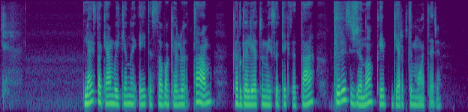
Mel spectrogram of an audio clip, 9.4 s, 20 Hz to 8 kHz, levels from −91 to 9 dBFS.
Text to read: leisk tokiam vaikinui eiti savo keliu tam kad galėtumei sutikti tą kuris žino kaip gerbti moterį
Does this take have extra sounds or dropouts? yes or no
no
